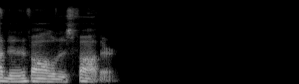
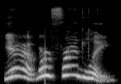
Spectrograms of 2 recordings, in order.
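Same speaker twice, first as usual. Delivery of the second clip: put-on teen boy's voice; 13 semitones higher, slower than usual. Boris voiced high.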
